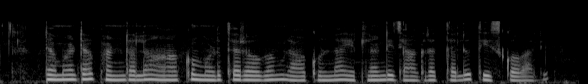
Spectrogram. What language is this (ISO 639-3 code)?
tel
